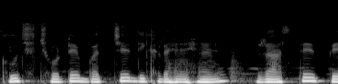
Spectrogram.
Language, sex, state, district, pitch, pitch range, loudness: Hindi, male, Bihar, Patna, 130 Hz, 120-145 Hz, -13 LUFS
